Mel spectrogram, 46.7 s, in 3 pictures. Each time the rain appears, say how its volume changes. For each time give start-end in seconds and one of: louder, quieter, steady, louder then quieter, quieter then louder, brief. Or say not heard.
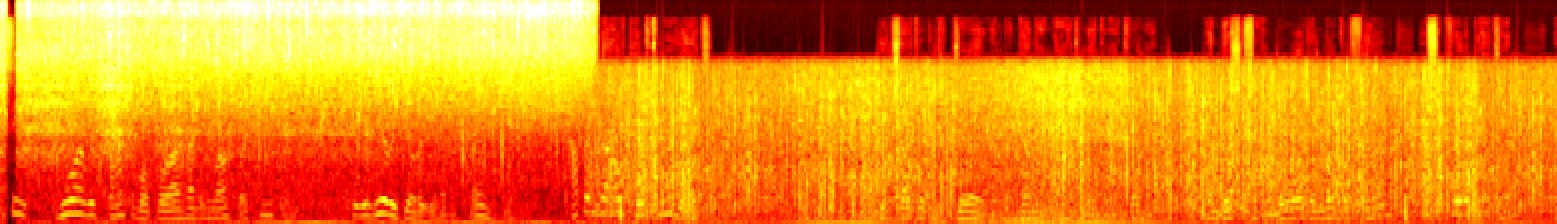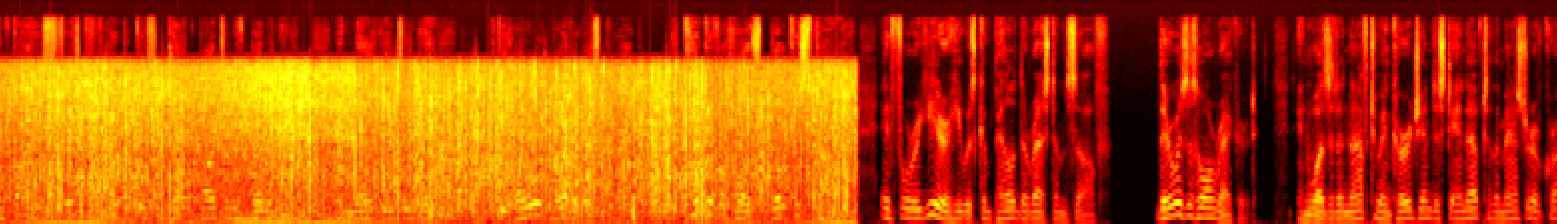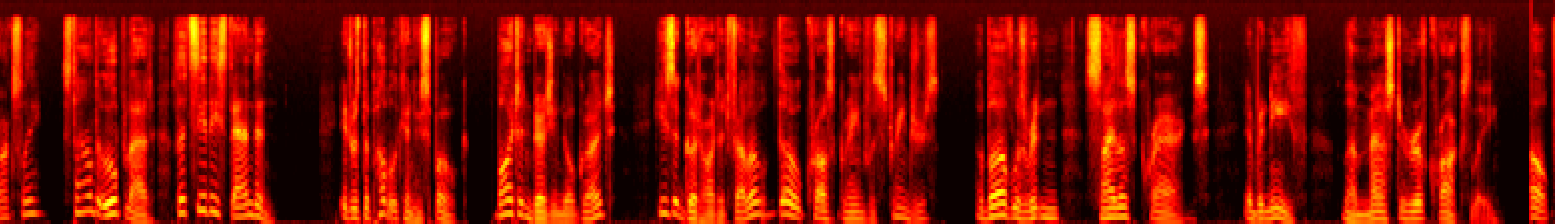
0.0-24.2 steady.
